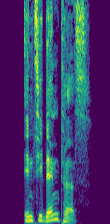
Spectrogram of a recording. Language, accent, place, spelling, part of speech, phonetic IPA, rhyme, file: German, Germany, Berlin, inzidentes, adjective, [ˌɪnt͡siˈdɛntəs], -ɛntəs, De-inzidentes.ogg
- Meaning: strong/mixed nominative/accusative neuter singular of inzident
